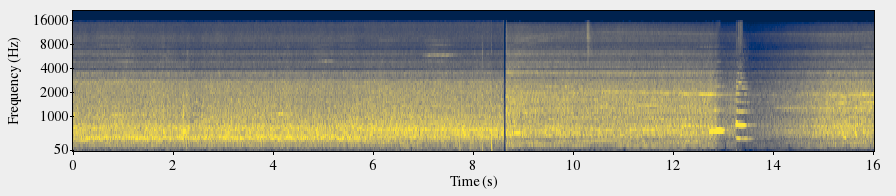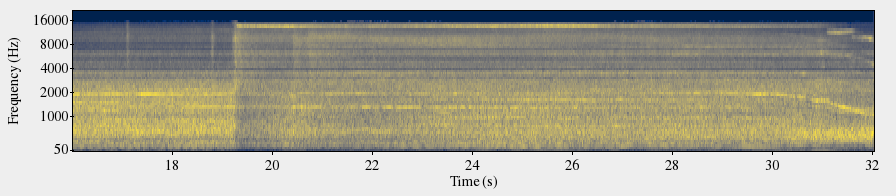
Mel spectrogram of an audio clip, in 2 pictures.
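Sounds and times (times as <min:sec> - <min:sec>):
train rumbling: 0:00.0 - 0:32.0.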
